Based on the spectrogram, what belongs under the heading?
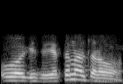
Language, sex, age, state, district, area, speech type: Tamil, male, 18-30, Tamil Nadu, Nagapattinam, rural, conversation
